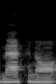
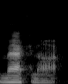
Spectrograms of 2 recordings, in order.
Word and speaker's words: Mackinac: I didn't realize that Mackinac Island was pronounced Mackinac or Mackinac. Oh, I'm saying it right, but it's spelled that way.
